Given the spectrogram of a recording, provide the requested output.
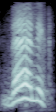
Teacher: طلعت لسانك في الذال صح كده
